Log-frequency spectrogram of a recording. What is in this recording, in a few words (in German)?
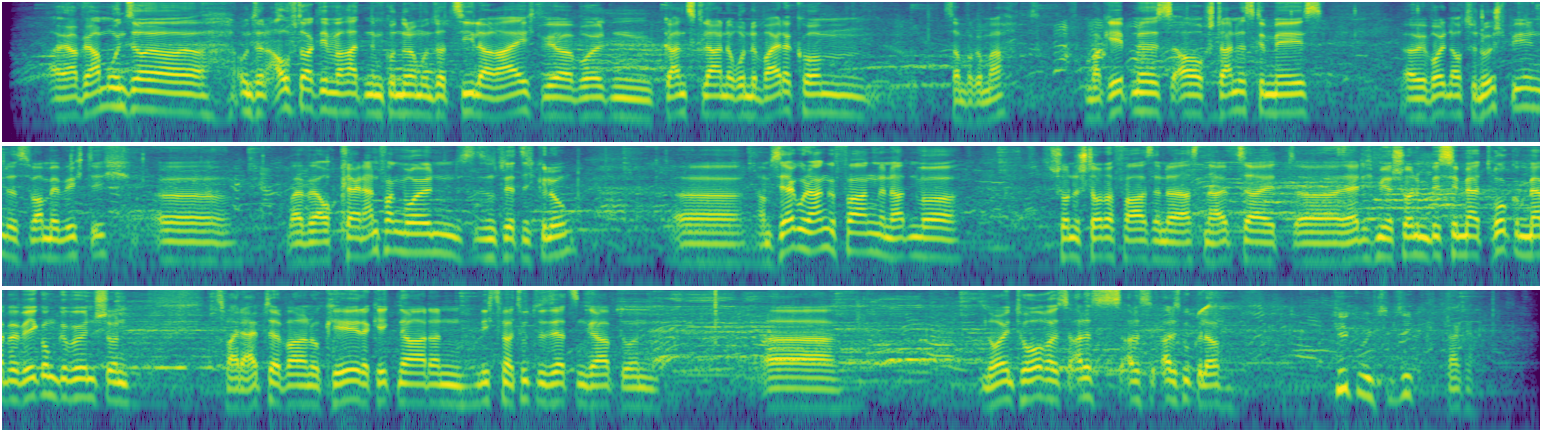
Trainerstimme; Muelhausen-Jena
